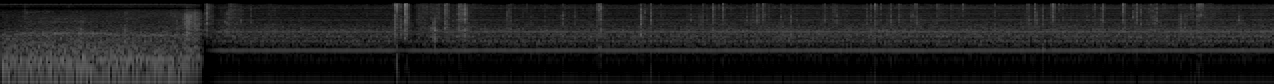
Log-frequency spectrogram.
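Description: Metal parts clink and scrape against each other.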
